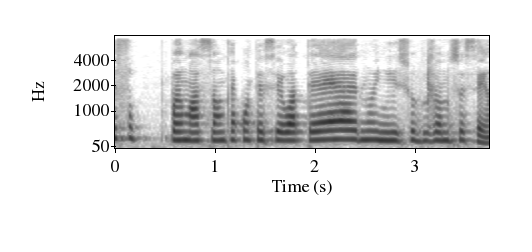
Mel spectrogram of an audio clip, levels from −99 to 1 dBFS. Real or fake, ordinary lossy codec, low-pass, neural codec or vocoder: fake; none; 7.2 kHz; codec, 16 kHz, 2 kbps, FreqCodec, larger model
